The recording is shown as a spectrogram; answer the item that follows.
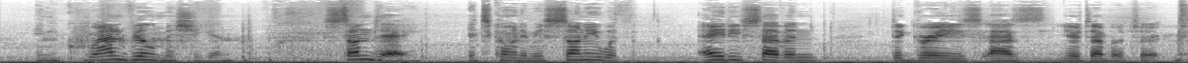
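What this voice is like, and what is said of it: Put-on British accent. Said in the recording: “Do it in the British accent.”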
